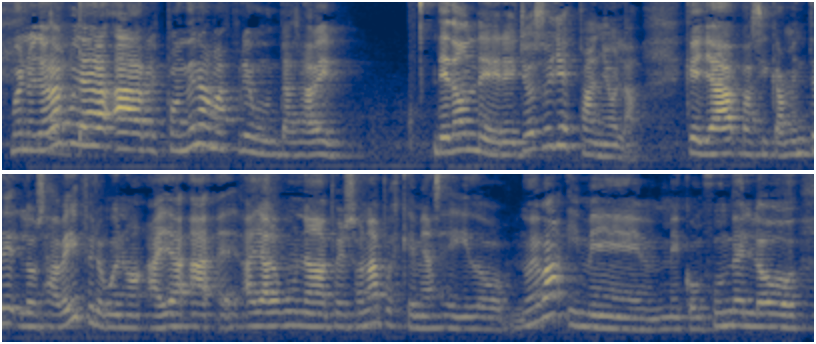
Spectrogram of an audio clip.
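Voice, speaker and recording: A woman's voice: mid-range voice, normal speed, pushed and bright. Echoey, chatty Spanish woman vlogger. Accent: Castilian Spanish from La Mancha. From Albacete, La Mancha, Spain. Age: early 30s. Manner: chatty, affectionate, emphatic with repetitions. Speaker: beauty vlogger. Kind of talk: casual chat to camera, answering viewer questions. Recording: echoey room with faint noise.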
